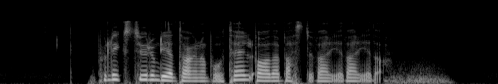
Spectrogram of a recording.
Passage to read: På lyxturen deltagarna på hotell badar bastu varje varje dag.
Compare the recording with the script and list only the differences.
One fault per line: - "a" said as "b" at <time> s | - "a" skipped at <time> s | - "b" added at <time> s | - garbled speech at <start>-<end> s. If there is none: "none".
none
